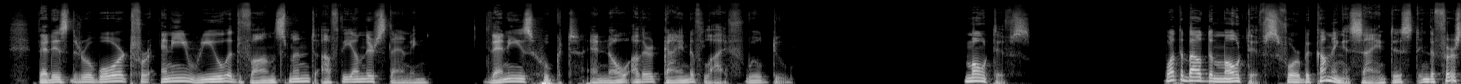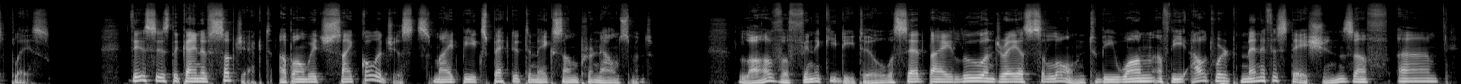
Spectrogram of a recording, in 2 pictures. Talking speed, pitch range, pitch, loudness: 150 wpm, 90-130 Hz, 110 Hz, -20 LUFS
